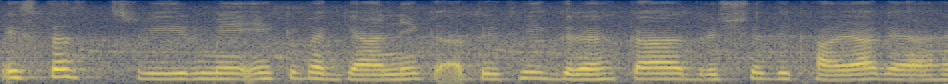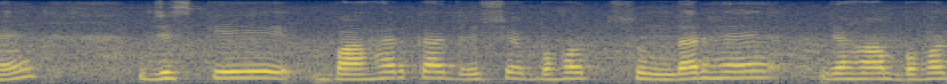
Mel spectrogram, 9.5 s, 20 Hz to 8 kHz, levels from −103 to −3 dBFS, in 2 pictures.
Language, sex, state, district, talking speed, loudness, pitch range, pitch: Hindi, female, Bihar, Jahanabad, 140 wpm, -18 LUFS, 190-225 Hz, 205 Hz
